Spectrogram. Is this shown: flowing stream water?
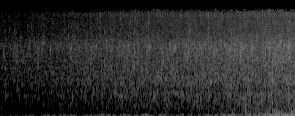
yes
